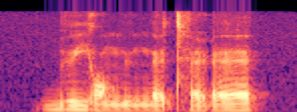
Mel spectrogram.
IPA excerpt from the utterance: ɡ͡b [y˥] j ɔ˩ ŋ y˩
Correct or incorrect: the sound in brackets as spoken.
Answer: correct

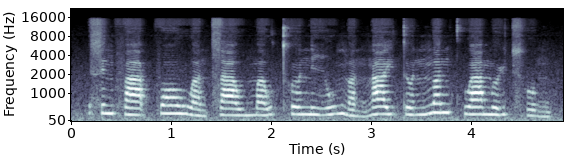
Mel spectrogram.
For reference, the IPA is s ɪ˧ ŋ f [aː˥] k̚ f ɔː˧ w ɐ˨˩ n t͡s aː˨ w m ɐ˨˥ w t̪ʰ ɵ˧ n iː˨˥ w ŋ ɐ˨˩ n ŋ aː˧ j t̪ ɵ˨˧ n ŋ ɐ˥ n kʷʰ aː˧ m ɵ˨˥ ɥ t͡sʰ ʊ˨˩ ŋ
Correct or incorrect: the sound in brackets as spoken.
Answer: incorrect: aː˨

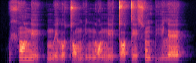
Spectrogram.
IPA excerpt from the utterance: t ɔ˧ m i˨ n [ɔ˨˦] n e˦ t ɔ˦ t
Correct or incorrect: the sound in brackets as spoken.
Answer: correct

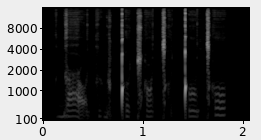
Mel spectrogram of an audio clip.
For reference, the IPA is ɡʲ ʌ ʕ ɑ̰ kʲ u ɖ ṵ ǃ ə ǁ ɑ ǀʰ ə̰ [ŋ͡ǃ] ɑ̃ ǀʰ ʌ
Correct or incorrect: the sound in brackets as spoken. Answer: incorrect: ǃ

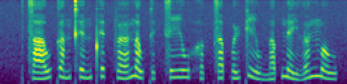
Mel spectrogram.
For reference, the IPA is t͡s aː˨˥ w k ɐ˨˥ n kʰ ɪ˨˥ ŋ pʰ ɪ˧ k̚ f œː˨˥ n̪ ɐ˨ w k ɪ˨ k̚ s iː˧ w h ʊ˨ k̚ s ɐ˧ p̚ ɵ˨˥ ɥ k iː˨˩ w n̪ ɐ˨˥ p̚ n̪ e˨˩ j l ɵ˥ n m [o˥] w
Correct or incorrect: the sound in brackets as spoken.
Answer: incorrect: o˨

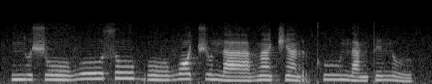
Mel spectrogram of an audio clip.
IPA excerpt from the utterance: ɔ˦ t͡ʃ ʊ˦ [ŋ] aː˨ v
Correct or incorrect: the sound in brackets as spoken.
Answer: incorrect: n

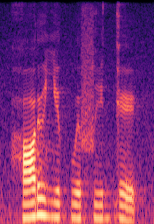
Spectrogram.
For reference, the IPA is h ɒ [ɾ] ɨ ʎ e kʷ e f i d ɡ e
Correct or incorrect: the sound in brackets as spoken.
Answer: correct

